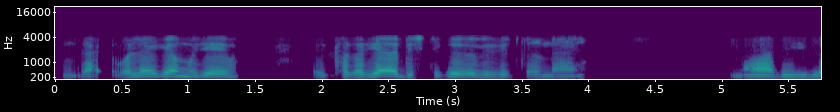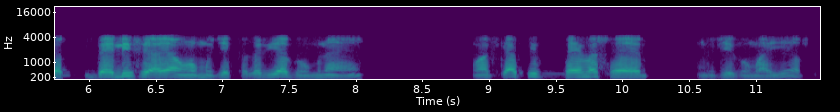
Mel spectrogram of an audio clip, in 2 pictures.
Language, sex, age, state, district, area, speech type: Urdu, male, 30-45, Bihar, Khagaria, rural, conversation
